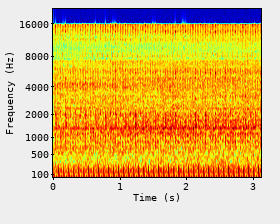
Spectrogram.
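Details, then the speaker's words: Renault Twingo 2 1.5 dCi with replacement engine, after replacing the high-pressure fuel pressure regulator: steady diesel idle on all 4 cylinders, even clatter, no hunting or stalling; no bubbles in return circuit. "la voiture elle tourne impeccable donc là la voiture elle tourne elle tourne en 4 cylindres le ralenti est devenu stable"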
